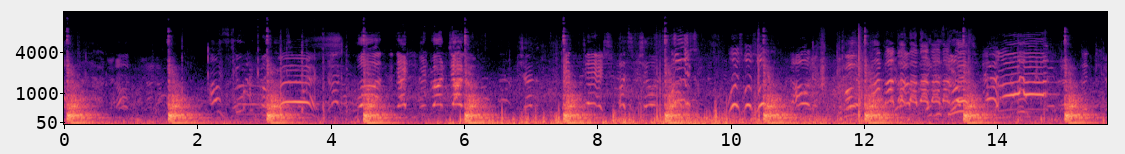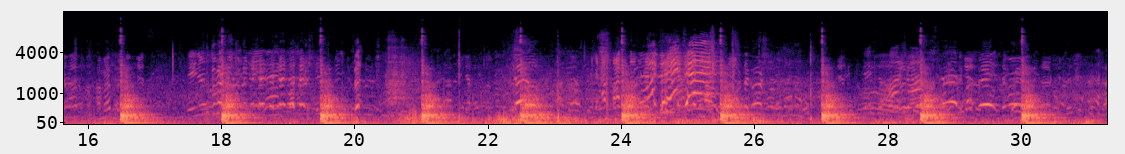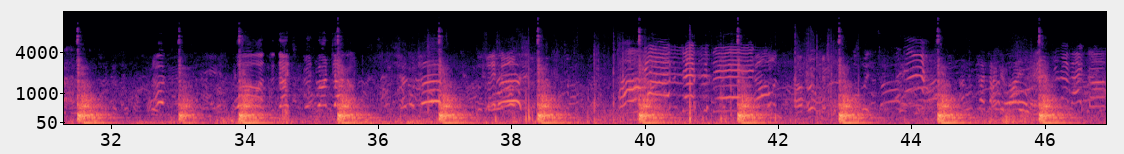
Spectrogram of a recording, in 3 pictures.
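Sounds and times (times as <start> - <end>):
heavy drum beats: 0.0 - 0.9, 1.5 - 3.8, 4.4 - 18.8, 19.4 - 29.4, 30.0 - 42.3, 42.9 - 46.9.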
